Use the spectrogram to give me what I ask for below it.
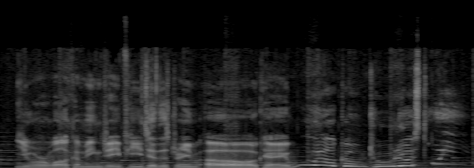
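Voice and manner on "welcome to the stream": drawn-out, stretched voice like whale calls. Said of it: "are you Dory trying to speak whale?".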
